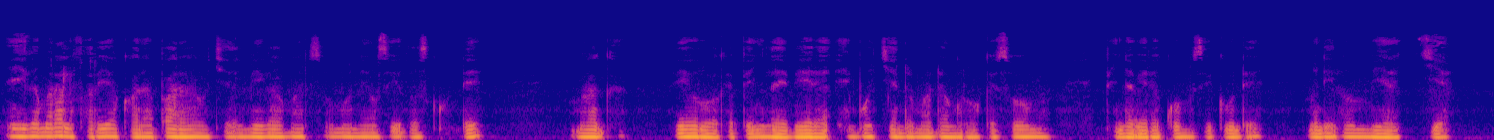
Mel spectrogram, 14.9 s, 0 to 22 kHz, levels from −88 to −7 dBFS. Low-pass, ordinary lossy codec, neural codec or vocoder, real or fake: 10.8 kHz; MP3, 32 kbps; none; real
